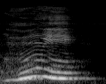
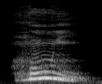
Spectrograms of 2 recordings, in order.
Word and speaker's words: ruim: em seguida em que na verdade o acento tônico e ele está no ii e não no ó então a gente deveria pronunciar é ruim e não ruim tá então a gente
